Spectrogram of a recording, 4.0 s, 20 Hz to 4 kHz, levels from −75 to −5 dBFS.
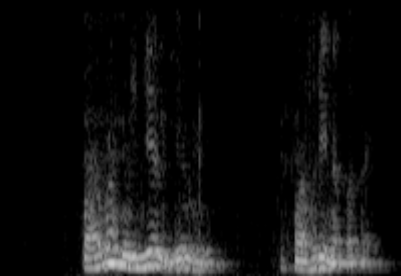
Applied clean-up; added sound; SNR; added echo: neural separator model SepFormer DNS4.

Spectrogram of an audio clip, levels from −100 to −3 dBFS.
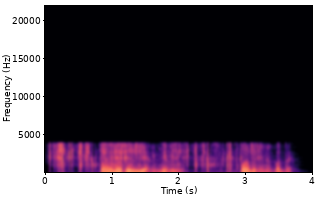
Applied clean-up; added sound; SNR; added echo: neural separator model SepFormer WHAMR!.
